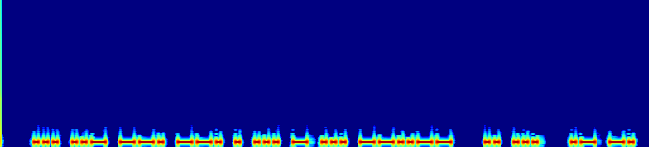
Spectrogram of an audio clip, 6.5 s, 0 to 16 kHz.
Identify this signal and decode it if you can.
Morse code, heard as a keyed tone, about 25 wpm, 600 Hz. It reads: SUGGESTS, IS AN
